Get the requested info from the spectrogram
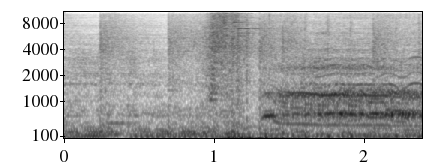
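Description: Background music with a sudden crash-like sound effect about a second in, followed by a held musical note.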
